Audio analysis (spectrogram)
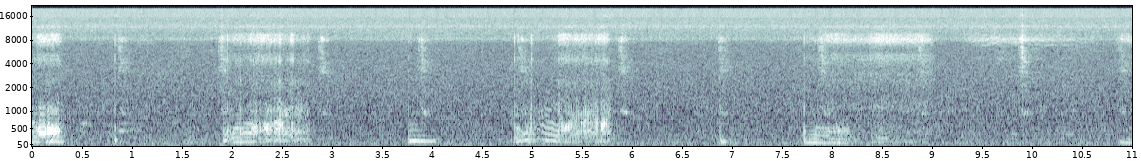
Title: Snoring mainecoon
